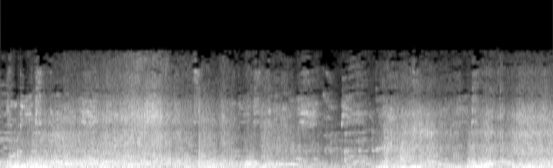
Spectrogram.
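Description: Ford Mustang's engine revving hard as the car drifts across a dirt arena, its pitch climbing and dropping again several times as the driver works the throttle through the slides.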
